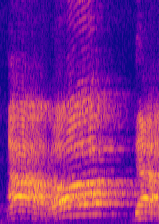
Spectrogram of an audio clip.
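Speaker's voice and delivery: Aroda sung slowly, vowels held long; drawn-out recitation. Shown as a demonstration. Teacher demonstrating long vowel to students. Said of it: "Danya panjang pendek".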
